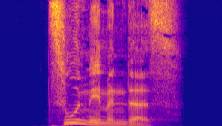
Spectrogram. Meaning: strong/mixed nominative/accusative neuter singular of zunehmend
- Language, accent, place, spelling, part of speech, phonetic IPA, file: German, Germany, Berlin, zunehmendes, adjective, [ˈt͡suːneːməndəs], De-zunehmendes.ogg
